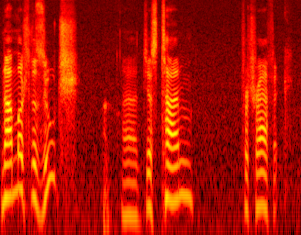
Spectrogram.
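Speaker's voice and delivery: goofy radio host voice; hammed-up morning DJ bit; silly clown. Playing morning radio hosts.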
